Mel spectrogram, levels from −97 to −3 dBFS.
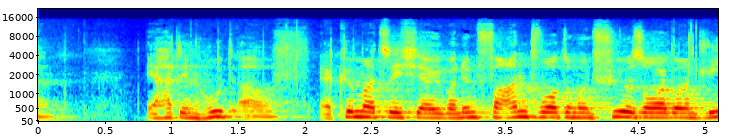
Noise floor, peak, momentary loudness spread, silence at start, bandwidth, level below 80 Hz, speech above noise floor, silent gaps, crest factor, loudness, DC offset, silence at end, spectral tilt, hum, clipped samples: -49 dBFS; -2 dBFS; 14 LU; 0 s; 14 kHz; -58 dBFS; 34 dB; none; 14 dB; -16 LUFS; under 0.1%; 0 s; -6.5 dB/octave; none; under 0.1%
